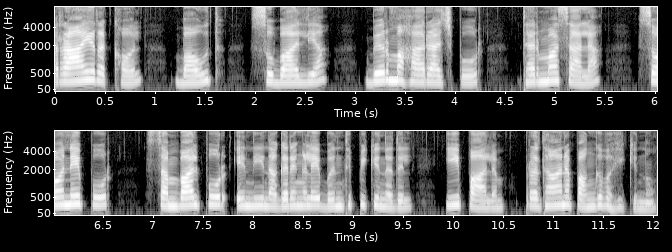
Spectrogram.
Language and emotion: Malayalam, neutral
